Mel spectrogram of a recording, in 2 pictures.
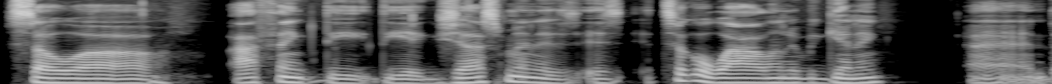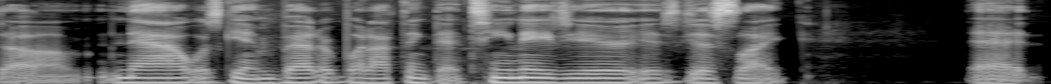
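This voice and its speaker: A soft-spoken man in his forties with a gravelly voice, pausing often with ums as he answers a host. He speaks on a close studio mic in a dry room. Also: medium pitch, fairly even intonation, no echo. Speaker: guest entrepreneur. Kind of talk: interview answers.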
